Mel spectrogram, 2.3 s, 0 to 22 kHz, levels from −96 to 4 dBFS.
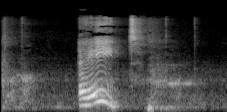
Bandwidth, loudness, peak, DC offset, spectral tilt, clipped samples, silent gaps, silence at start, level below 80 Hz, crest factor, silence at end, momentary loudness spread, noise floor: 12.5 kHz; -16 LUFS; -2 dBFS; under 0.1%; -3.5 dB/octave; under 0.1%; none; 0.05 s; -56 dBFS; 18 dB; 0.35 s; 25 LU; -46 dBFS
